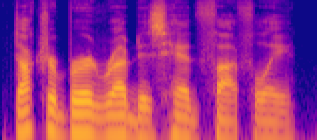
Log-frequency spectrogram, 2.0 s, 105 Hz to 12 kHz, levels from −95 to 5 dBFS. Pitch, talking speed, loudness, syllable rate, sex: 110 Hz, 180 wpm, -19 LUFS, 5.3 syllables/s, male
